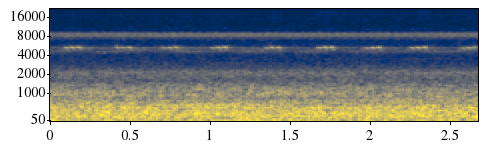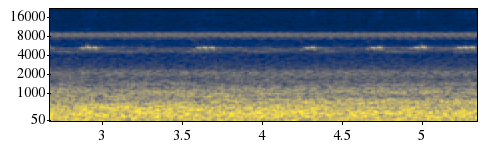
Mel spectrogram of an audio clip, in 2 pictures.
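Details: Indoor cricket song: brief high chirps repeated in a quick regular series, pausing briefly near the end before resuming, over a droning low background hum and a thin steady high tone.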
